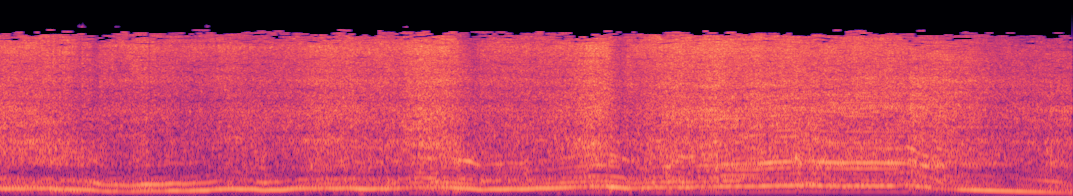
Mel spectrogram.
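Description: Suzuki Samurai's four-cylinder engine revving up and down under load as it crawls up a rocky trail, its pitch rising and falling every second or so, then dropping away about seven seconds in.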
